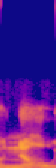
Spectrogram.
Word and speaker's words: know: So no is pronounced no. I know you. I know how to sing. I know how to dance. I don't know, but it's spelled K-N-O-W. But the K, do we pronounce it? We don't say know. We say I know. So that's an example of a consonant K that we do not pronounce when it's with the N, like knowledge.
